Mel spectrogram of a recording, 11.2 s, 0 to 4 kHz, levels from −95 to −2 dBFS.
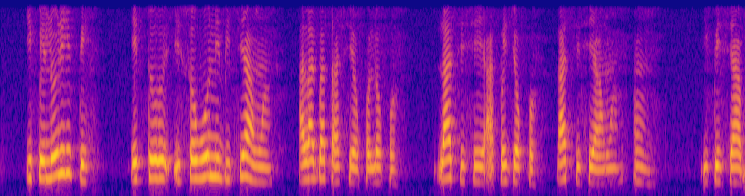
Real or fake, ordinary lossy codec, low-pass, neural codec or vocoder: fake; none; 3.6 kHz; vocoder, 22.05 kHz, 80 mel bands, WaveNeXt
